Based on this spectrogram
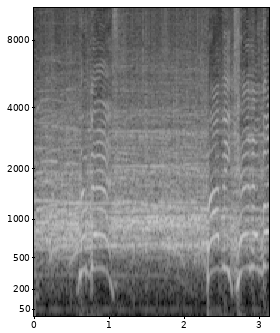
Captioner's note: cheers and applause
